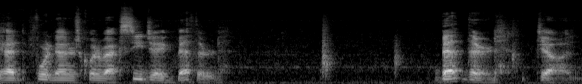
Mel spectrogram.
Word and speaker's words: Beathard: Beathard, John. Beathard, or Beathard, as you might think his name is pronounced.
